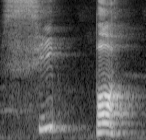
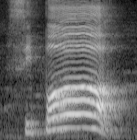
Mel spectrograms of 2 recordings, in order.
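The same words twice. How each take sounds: First: Said in the usual way. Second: Ci-PÓÓÓ, alto e agudo; última sílaba forte. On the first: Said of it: "a última sílaba é a mais forte". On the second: Shown as a demonstration. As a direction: chame Cipó esticando o PÓ. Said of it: "pronuncia com mais força". (Cipó com PÓ forte e demorado)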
